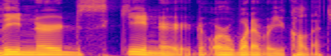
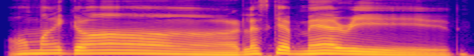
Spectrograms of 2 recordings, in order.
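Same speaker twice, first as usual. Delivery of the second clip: higher mock girly voice, words drawn out; hammed-up dreamy bride-to-be; swooning girl; 3 semitones higher than usual. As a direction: parody a girl melting at sweet promises. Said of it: "And then the girl is like".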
